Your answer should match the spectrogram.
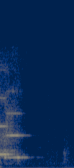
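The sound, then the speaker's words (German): A brief electronic telephone ring, a bright warbling tone that cuts off after a fraction of a second and leaves near silence, with no one talking. “Das ist das Telefon, das lassen wir jetzt mal, lassen wir jetzt mal stellen.”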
